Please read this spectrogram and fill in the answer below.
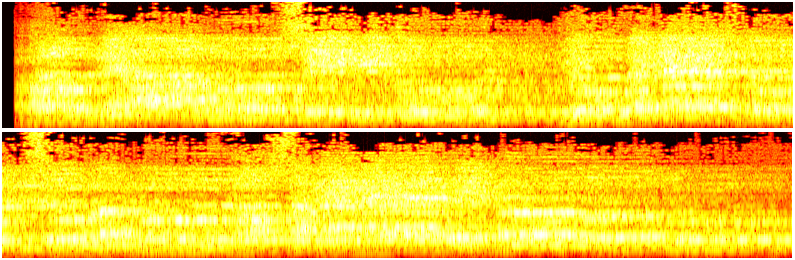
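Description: Opening theme music sung by a choir in sustained chords, beginning to fade near the end.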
